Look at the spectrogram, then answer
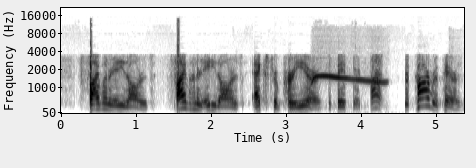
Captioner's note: whistles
